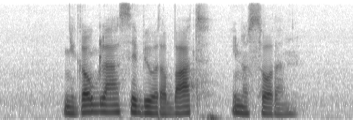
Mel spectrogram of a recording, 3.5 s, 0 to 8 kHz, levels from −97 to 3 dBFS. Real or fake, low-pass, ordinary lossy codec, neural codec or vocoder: fake; 7.2 kHz; none; vocoder, 44.1 kHz, 128 mel bands, Pupu-Vocoder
